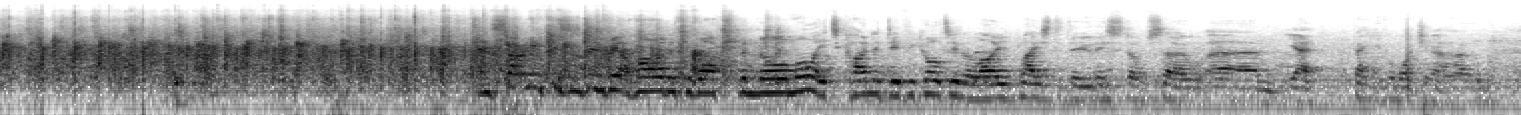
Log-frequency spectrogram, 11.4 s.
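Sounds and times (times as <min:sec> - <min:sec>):
audience applause: 0:00.0 - 0:06.0
speech: 0:03.8 - 0:11.4.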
